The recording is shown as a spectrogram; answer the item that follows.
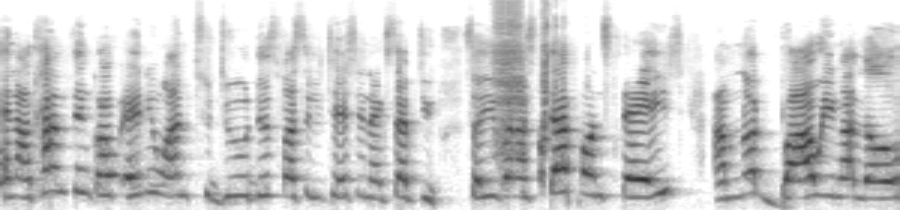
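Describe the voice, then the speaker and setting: A woman talks at a fairly quick pace in a raised, projected voice with an extremely high pitch. Her tone is animated, bright and sharp. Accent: South African. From South Africa, Qwaqwa (Free State). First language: Sotho. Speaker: playwright and theater director. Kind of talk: casual chat.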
